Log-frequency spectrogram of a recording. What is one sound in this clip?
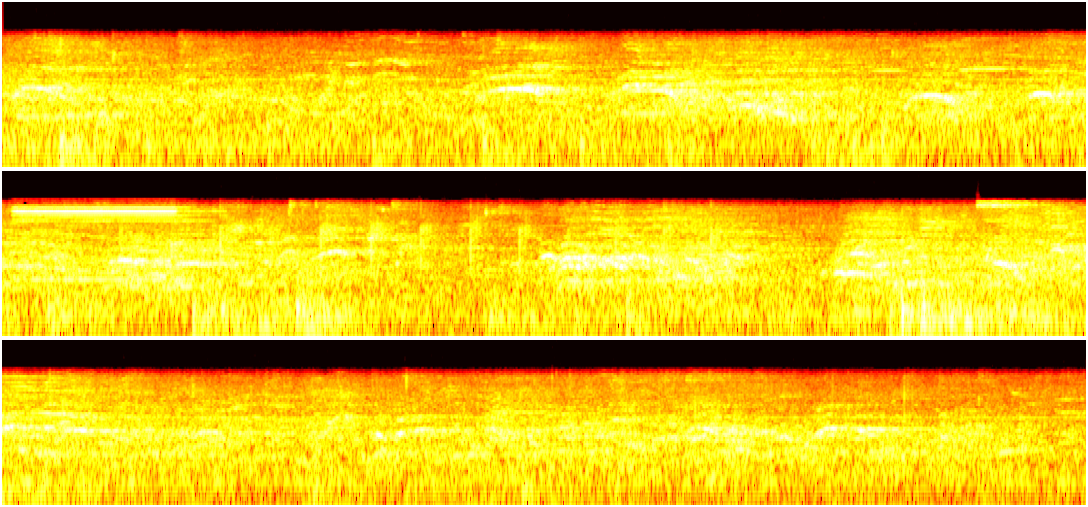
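A crowd murmurs and cheers in the stands.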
